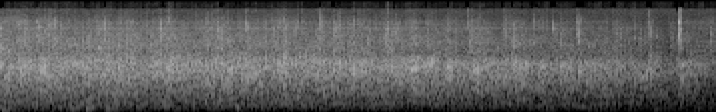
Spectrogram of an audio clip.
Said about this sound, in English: Could we give a round of applause for the people in this room who've done such great work on this as well?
